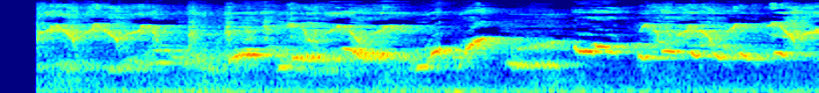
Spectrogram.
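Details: White-rumped shama song: a continuous varied warble of slurred whistles rising and falling, with high trills above, delivered without pause.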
